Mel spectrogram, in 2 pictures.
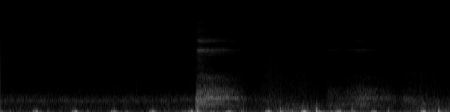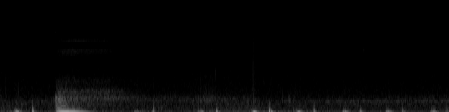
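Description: Strong, regular heartbeat thumps, fairly fast, with a few heavy breaths heard over them.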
